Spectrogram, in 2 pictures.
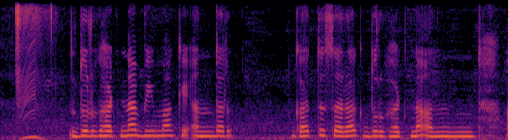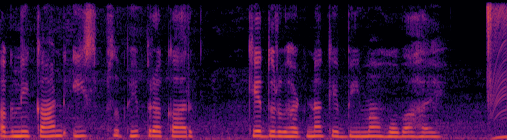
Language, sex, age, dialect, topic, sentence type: Magahi, female, 18-24, Central/Standard, banking, statement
